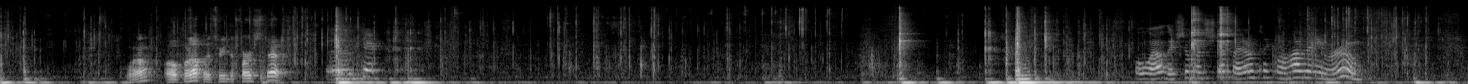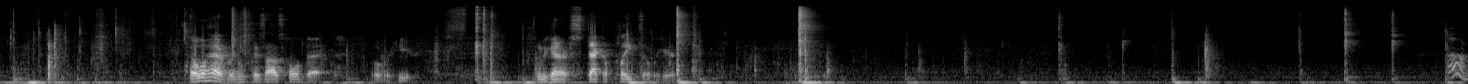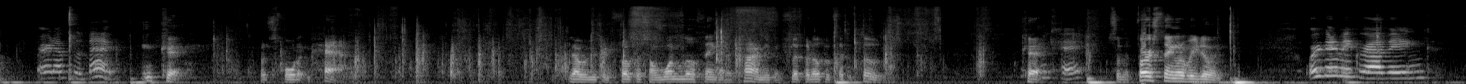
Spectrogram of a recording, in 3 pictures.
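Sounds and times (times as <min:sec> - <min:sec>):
plastic and paper crinkling: 0:00.0 - 0:25.1, 0:30.8 - 0:40.6.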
